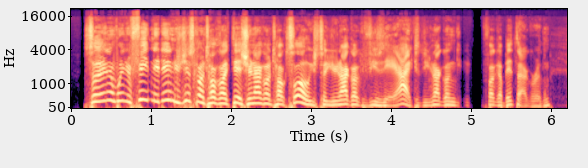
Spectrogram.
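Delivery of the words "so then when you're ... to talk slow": extremely fast, hyper, rapid-fire talk, pitched up. Explaining how to record voice samples for an AI, talking as fast as possible. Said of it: "you're going to talk as fast as you can".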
